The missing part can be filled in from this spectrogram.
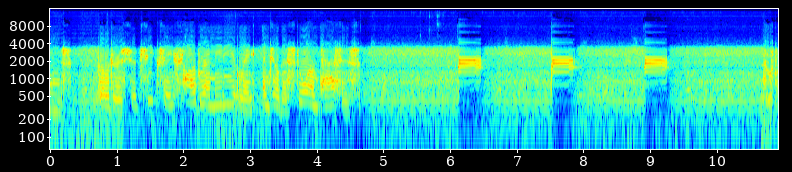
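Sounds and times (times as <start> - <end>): faint steady hum: 0.0 - 10.9
radio static hiss: 0.0 - 10.9
digital data tone bursts: 6.1 - 6.5, 7.5 - 8.0, 8.9 - 9.3.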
